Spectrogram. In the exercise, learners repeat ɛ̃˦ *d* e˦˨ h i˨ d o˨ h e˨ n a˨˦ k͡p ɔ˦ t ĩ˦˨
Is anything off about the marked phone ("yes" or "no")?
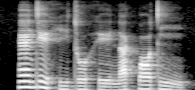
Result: no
